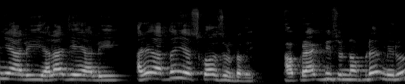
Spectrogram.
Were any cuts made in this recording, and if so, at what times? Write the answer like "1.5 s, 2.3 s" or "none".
2.7 s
